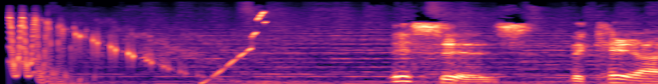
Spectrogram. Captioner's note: futuristic sounds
